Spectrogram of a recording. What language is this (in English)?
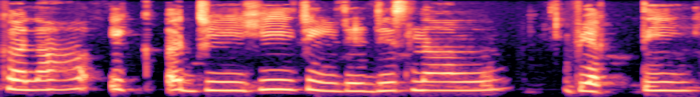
Punjabi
